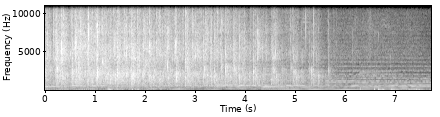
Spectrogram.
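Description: Congregation applauding in church over sustained keyboard-like music; the quiet clapping holds steady, then thins out toward the end while the music carries on.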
